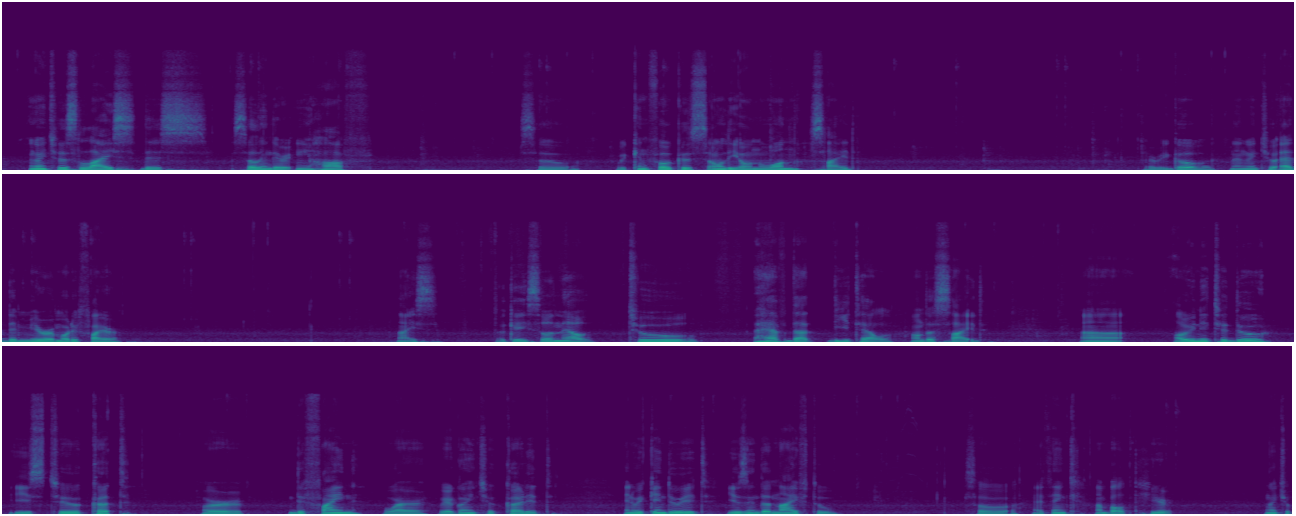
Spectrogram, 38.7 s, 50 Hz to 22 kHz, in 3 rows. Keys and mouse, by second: 0.2 middle click, 0.9 KP_7, 1.7 shift+click, 2.5 click, 3.4 shift+click, 4.2 j, 4.5 click, 5.4 click, 5.7 click, 6.5 shift+click, 6.8 shift+r, 7.7 KP_1, 8.6 shift+z, 9.1 click, 10.5 x, 11.0 shift+z, 11.2 click, 11.4 Tab, 12.1 click, 15.5 click, 16.3 click, 17.0 click, 21.3 click, 21.7 Tab, 22.6 click, 23.4 shift+click, 26.8 KP_7, 28.1 shift+middle drag, 30.6 k, 32.5-34.9 drag, 34.9 middle click, 35.9-38.7 drag.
